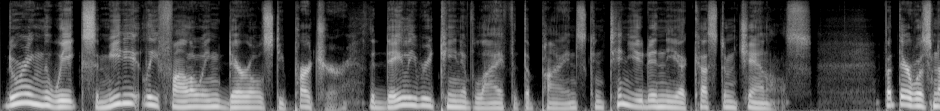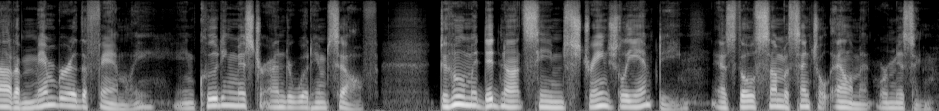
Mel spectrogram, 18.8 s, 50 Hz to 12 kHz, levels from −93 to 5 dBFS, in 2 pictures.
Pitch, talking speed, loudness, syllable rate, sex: 140 Hz, 155 wpm, -19 LUFS, 5.2 syllables/s, male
